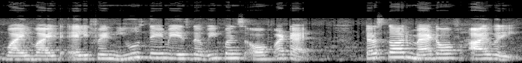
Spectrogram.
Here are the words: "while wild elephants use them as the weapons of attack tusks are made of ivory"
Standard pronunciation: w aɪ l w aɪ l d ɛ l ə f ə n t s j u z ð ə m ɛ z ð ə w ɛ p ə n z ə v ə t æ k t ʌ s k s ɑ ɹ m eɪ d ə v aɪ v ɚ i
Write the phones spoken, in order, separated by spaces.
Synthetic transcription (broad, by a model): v aɪ l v aɪ l d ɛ l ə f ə n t j u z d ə m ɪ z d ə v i p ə n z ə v ə t æ k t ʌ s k ɑ ɹ m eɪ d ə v aɪ v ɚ i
